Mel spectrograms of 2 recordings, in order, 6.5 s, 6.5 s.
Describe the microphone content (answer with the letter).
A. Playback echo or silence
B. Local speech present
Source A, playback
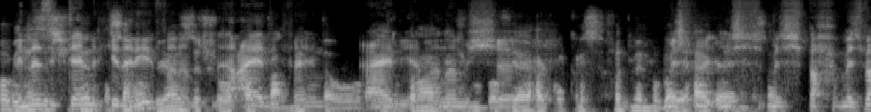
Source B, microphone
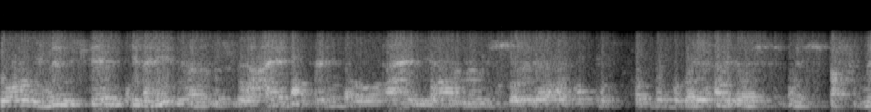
A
